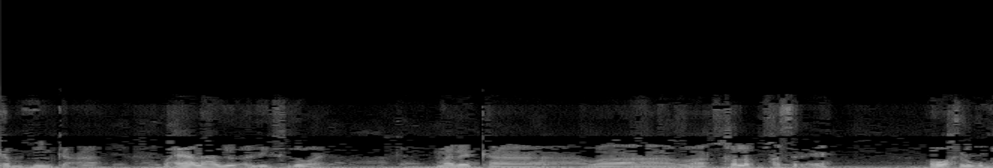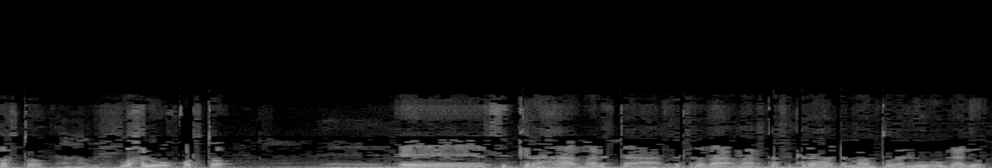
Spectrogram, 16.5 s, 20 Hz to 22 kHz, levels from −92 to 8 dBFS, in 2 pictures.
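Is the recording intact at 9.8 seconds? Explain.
No. At 9.8 s, as throughout, the speech has likely passed through heavy AAC compression at a bitrate as low as 16 kbps. The encoder removes everything above 10.3 kHz and coarsely quantises the rest, so the speech sounds dull and smeared, with fizzy, warbling sibilants.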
